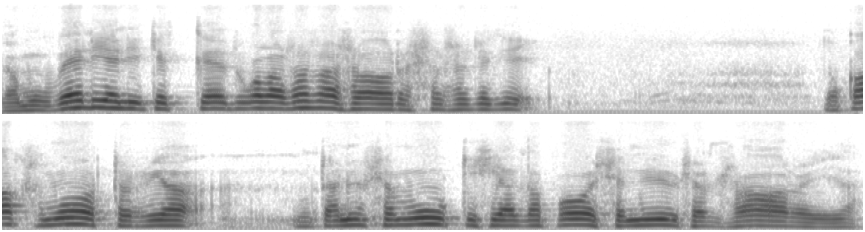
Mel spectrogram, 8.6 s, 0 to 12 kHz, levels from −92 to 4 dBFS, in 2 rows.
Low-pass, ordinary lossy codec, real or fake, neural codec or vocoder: 10.8 kHz; none; real; none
